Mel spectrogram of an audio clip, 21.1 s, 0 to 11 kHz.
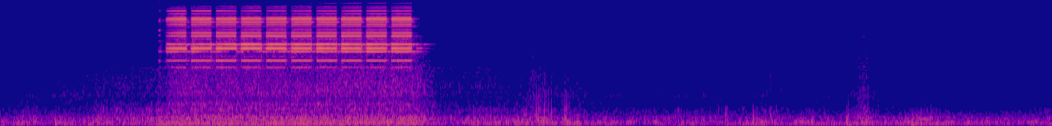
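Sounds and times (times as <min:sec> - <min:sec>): high buzzer beeps: 0:03.2 - 0:08.7.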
